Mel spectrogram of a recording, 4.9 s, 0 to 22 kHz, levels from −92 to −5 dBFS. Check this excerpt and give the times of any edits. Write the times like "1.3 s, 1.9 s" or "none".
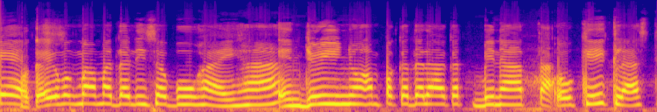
none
